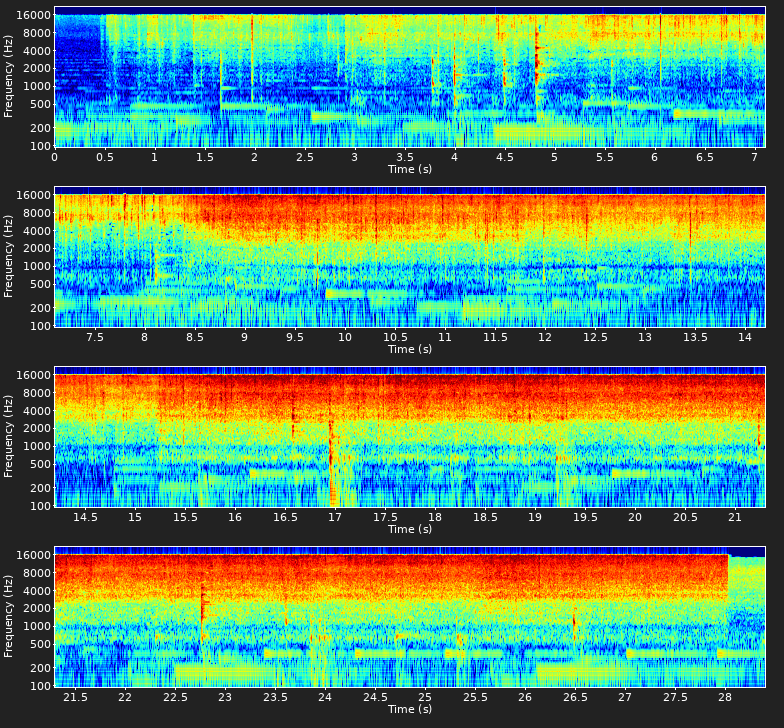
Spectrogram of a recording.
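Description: Chopped jalapeño and onion sizzling in hot oil with whole fennel and cumin seeds in a stainless steel pan as they are stirred, with occasional sharp clicks of the utensil against the pan. The sizzle grows louder about eight seconds in.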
